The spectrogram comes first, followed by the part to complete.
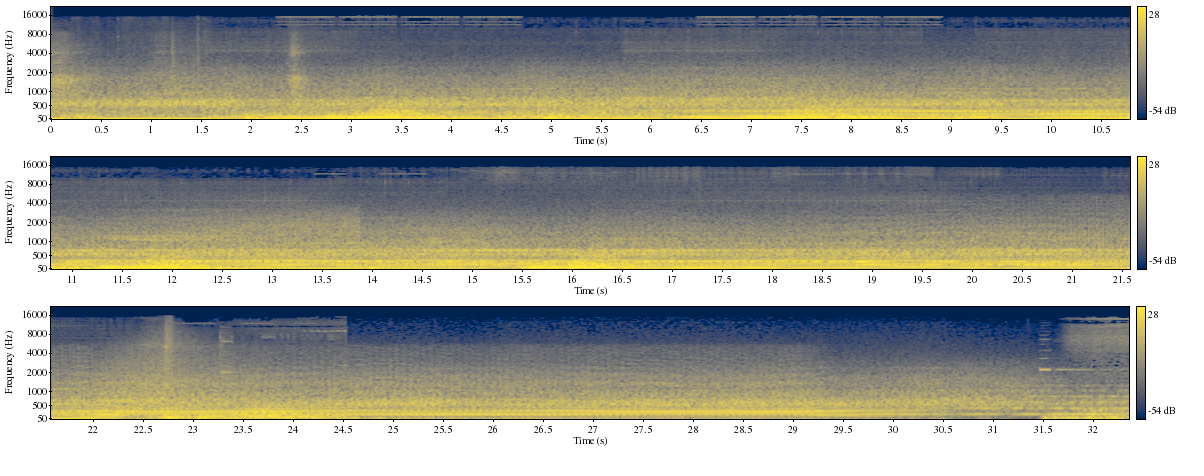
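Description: Film sound mix of a giant tracked machine moving: a deep, continuous rumble under a music score with held tones, and a sharp hit about three-quarters of the way in. Near the end the rumble drops away and the held music tones remain.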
